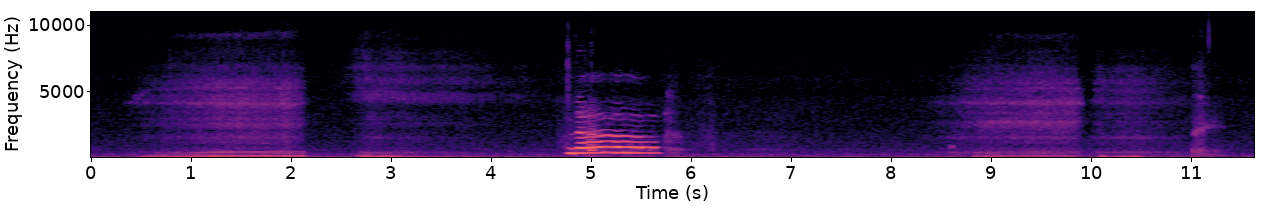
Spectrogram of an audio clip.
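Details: Pit Bull in deep sleep snoring while Fruit Loops cereal is stacked on his head, not noticing: soft, low snoring breaths with a brief whine-like squeak in the middle, quiet room; snoring.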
